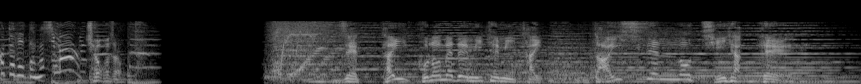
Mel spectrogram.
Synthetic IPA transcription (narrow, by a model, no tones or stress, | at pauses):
kot̪od̪et̪anoɕimat͡ɕoːkot͡ɕo̰ | d͡ze̞t̪ʰːaikʰo̞no̞me̞d̪e̞mʲit̪e̞mʲit̪ʰaḭd̪a̰iɕizẽ̞nːo̞t͡ɕĩɰ̃çʲakɯ̟̥t̪ʰe̞ː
